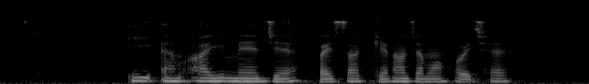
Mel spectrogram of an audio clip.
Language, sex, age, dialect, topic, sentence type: Maithili, male, 25-30, Angika, banking, question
